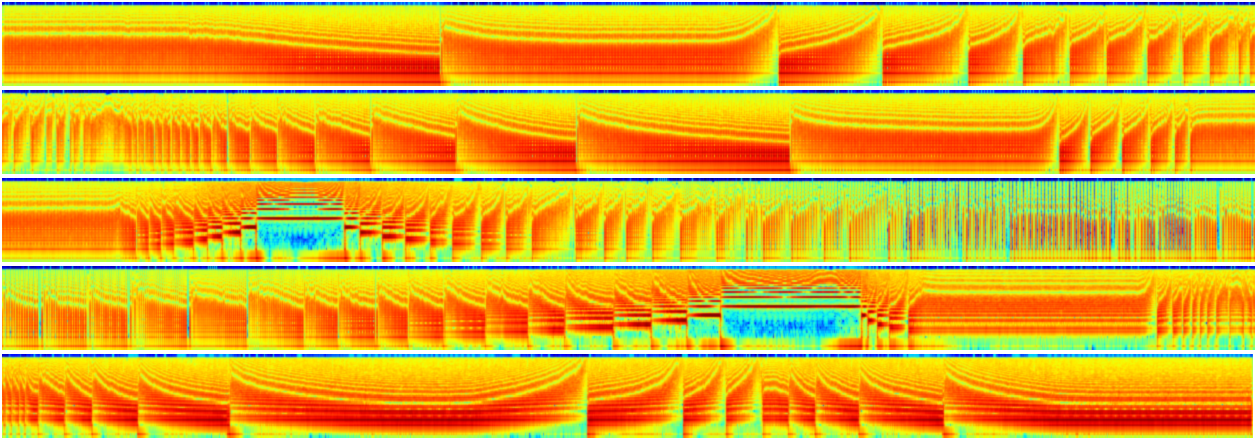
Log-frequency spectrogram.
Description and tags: A sample recording from a freshly built Atari Punk Console.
